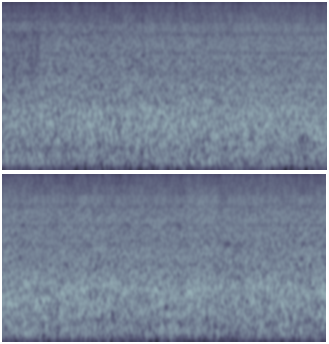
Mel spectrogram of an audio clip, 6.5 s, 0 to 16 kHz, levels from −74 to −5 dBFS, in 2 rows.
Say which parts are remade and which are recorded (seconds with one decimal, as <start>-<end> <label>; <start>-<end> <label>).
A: 0.0-2.3 recorded; 2.3-4.0 remade; 4.0-4.4 recorded; 4.4-5.3 remade; 5.3-6.5 recorded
